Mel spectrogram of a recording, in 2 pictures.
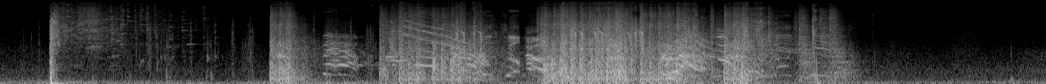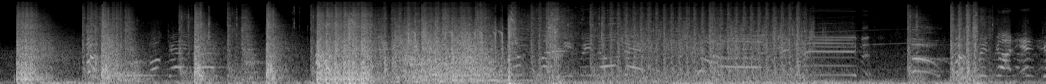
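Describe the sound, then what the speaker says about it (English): Enemy gunfire in Tom Clancy's Splinter Cell Chaos Theory on Xbox, loud bursts of automatic fire and single shots mixed with shattering glass, coming in clustered volleys with short pauses between them, while voices shout over the action. "We've got incoming shots!"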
